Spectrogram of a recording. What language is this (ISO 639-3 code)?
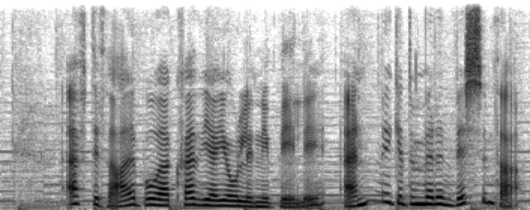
isl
